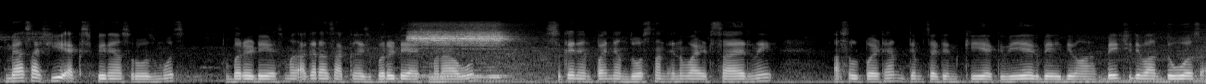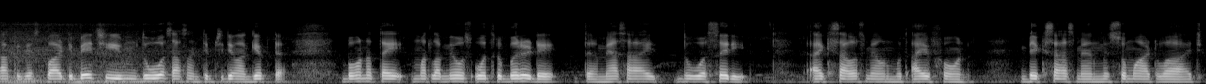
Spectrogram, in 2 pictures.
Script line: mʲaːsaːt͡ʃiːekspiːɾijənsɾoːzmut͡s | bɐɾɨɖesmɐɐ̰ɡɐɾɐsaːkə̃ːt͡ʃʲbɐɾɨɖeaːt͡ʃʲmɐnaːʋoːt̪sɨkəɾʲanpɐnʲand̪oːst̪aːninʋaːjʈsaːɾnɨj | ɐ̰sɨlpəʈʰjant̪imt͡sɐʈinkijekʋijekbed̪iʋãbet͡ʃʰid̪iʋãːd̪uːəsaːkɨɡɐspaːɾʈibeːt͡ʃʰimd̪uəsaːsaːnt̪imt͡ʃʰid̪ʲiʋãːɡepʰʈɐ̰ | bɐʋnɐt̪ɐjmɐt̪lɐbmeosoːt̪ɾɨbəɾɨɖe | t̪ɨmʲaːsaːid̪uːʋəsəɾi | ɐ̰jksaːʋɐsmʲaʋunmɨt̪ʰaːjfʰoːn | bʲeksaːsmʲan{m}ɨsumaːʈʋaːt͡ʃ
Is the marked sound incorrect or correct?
correct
